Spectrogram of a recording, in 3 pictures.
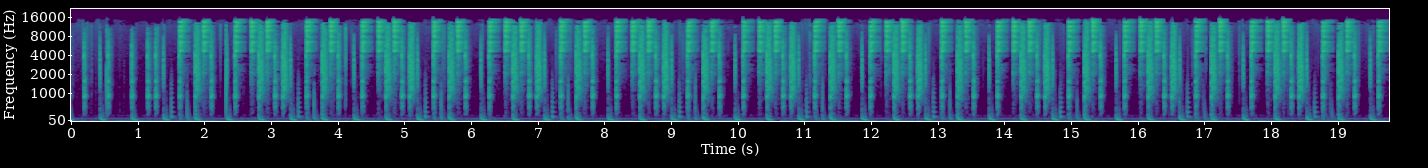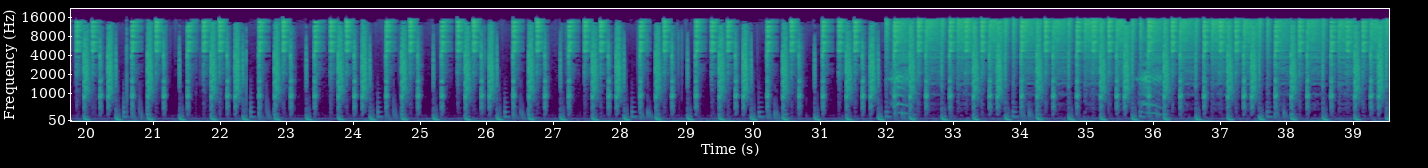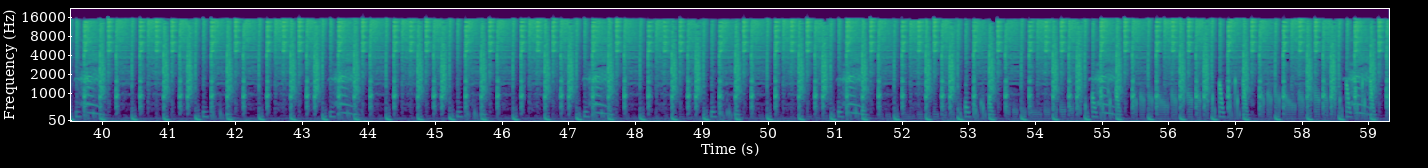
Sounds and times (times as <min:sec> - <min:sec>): Music: 0:00.0 - 0:59.3.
